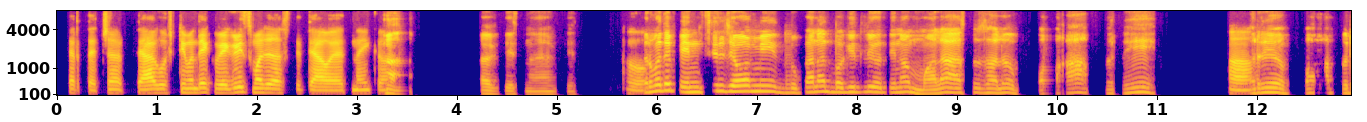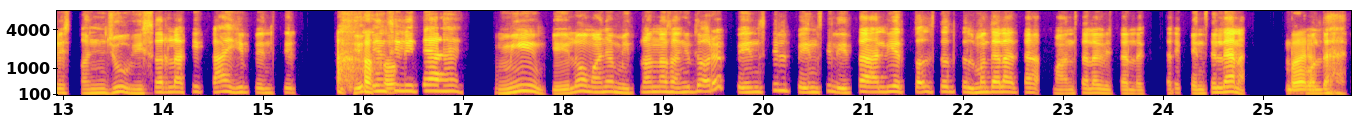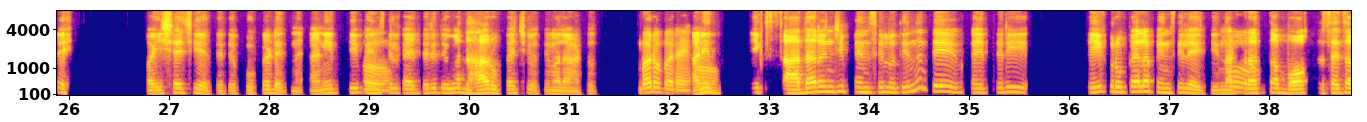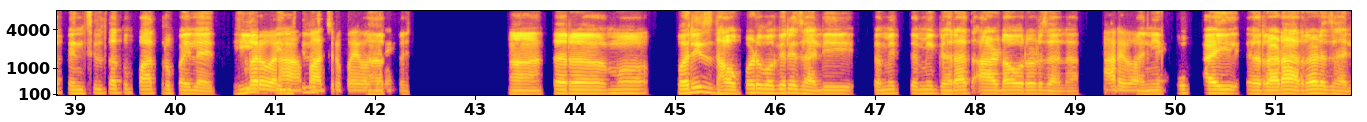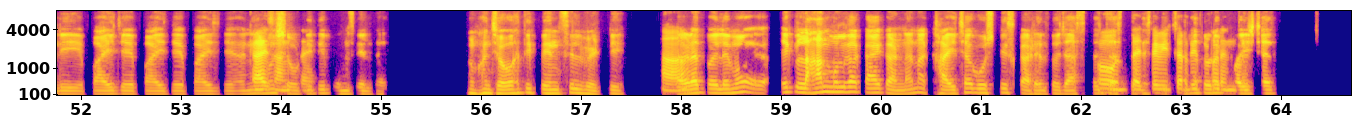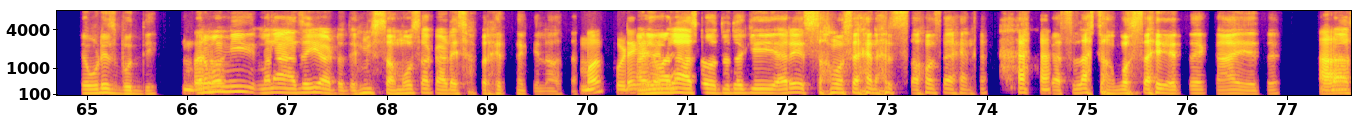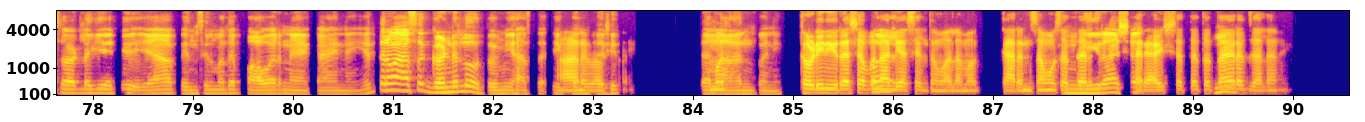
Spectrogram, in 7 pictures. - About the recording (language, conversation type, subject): Marathi, podcast, लहानपणी तुमचा आवडता दूरदर्शनवरील कार्यक्रम कोणता होता?
- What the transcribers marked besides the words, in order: other background noise; surprised: "बाप रे! अरे बापरे! संजू … पेन्सिल इथे आहे"; cough; laughing while speaking: "अरे! पैशाची येते ती फुकट येत नाही"; laughing while speaking: "मग जेव्हा ती पेन्सिल भेटली"; laughing while speaking: "खायच्या गोष्टीचं काढेल तो जास्तीत जास्त त्याची"; laughing while speaking: "मी समोसा काढायचा प्रयत्न केला होता"; laughing while speaking: "अरे! समोसा येणार, समोसा येणार. कसला समोसा येतोय, काय येतोय?"; chuckle; tapping; laughing while speaking: "मी असं एकंदरीत"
